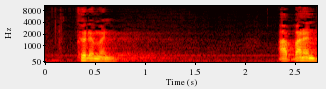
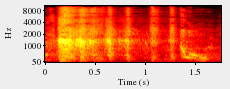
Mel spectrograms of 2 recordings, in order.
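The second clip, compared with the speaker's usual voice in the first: loud breathy cry; 12 dB louder than usual. Retold or imitated. Son thrown in arm wrestling.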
